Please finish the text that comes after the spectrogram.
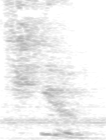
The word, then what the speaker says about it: queue: What is the point of wasting 4 letters if they're going to be pronounced as the first letter? Q.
